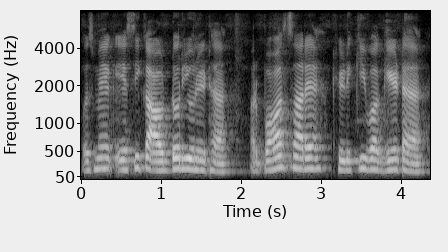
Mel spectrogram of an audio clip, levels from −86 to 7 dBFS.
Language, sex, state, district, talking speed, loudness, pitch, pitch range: Hindi, male, Jharkhand, Garhwa, 190 wpm, -17 LUFS, 175 Hz, 160-190 Hz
